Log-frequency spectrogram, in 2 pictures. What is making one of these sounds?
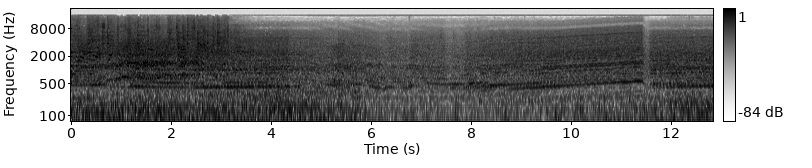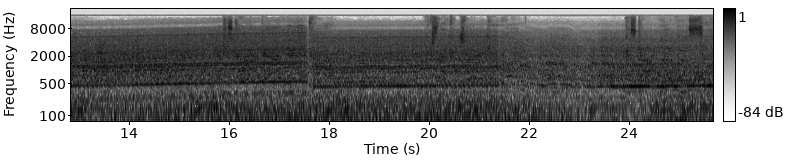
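A racing car engine revs high and shifts gears.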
